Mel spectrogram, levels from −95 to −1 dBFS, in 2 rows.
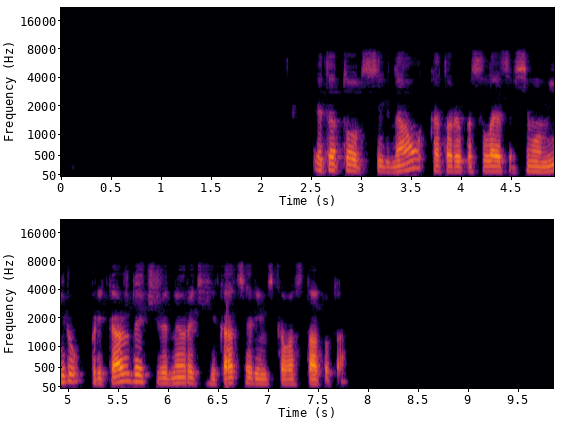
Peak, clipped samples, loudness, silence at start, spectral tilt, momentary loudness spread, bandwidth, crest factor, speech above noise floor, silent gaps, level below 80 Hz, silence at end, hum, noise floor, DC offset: -12 dBFS; under 0.1%; -33 LUFS; 2.55 s; -6 dB/octave; 7 LU; 8 kHz; 22 dB; over 58 dB; none; -76 dBFS; 2.1 s; none; under -90 dBFS; under 0.1%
